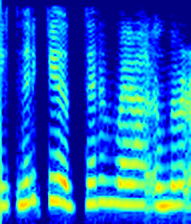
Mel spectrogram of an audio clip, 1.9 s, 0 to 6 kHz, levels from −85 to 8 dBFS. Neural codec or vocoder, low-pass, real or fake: codec, 16 kHz, 0.5 kbps, FreqCodec, larger model; 5.4 kHz; fake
